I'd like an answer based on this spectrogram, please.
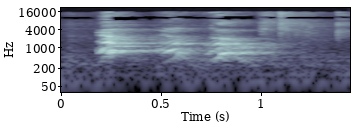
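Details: A Miniature Schnauzer, refusing to eat his food after seeing a pack of cookies, gives a few short, high, whiny barks in quick succession while being told there are no cookies.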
